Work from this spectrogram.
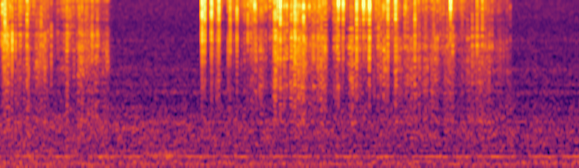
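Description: Long painted nails scratch the rough surface of a large, solid, lit pink rock-salt Himalayan salt lamp, making bright, high, crackly scraping rasps. A short burst of scratching is followed by a pause, then a longer stretch of dense scratching over a steady low hum.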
